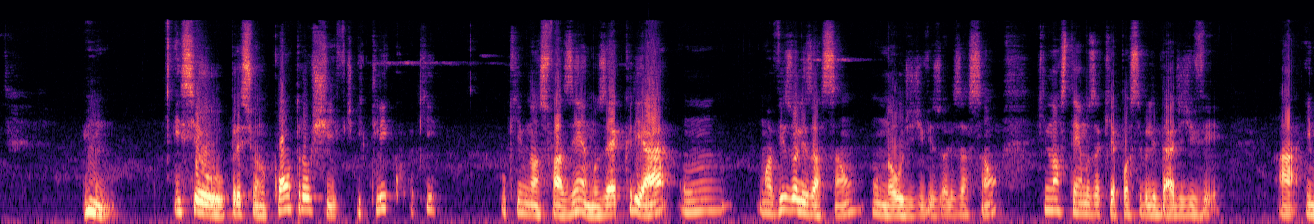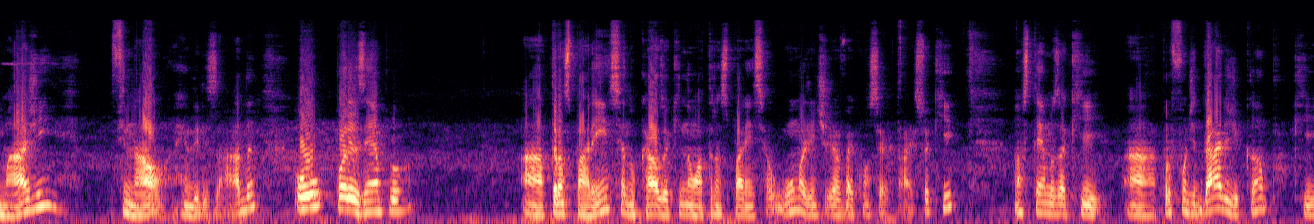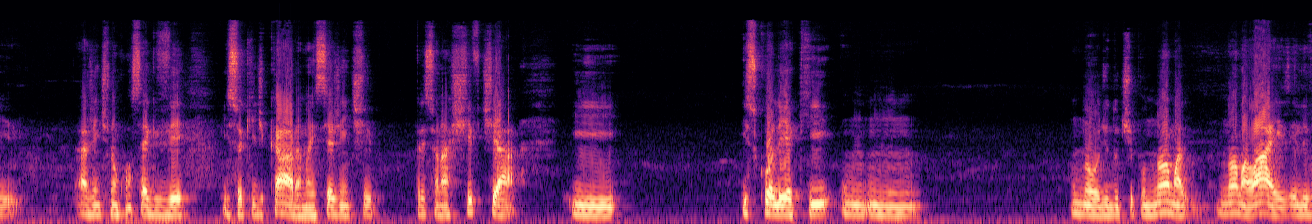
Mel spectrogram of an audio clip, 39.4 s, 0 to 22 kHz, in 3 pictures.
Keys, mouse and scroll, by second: 4.7 ctrl+shift+click, 6.0-6.8 drag, 7.0-8.2 drag, 8.6-9.8 drag, 12.3-13.1 drag, 16.3-17.7 drag, 23.2-24.2 drag, 29.6 shift+a, 37.8 click, 38.8 click.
